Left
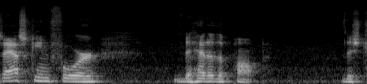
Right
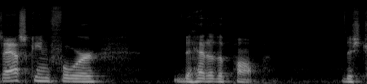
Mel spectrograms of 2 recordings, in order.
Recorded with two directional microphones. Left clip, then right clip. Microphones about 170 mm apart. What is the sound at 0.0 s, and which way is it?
Speech, 35° right (ahead or behind).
